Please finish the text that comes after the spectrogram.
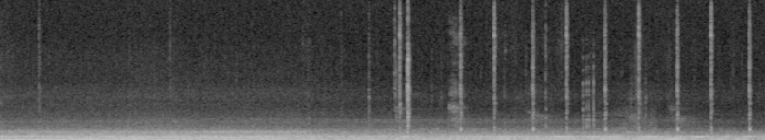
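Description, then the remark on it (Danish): Steady engine hum and road rumble from inside a car driving north in Sweden, with a constant low drone and faint rhythmic ticking, like a turn signal, in the second half. “Vi kører bare videre nordpå.”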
